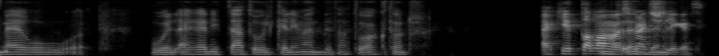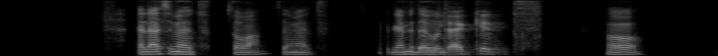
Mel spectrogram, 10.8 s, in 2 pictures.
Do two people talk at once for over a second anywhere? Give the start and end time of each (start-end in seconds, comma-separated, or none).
none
